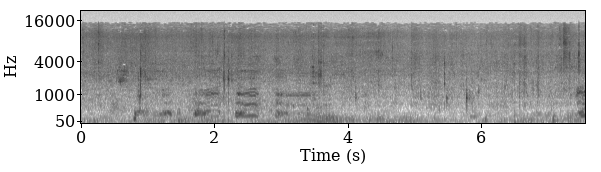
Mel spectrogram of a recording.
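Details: Many Asian pigs, both adults and piglets, eating natural food in a village give short, low, throaty grunts in uneven bursts, with snuffling between them.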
